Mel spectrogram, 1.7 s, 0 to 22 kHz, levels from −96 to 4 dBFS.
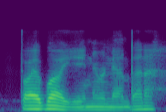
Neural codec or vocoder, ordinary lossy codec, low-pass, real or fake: codec, 16 kHz, 1 kbps, X-Codec, HuBERT features, trained on general audio; none; 7.2 kHz; fake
